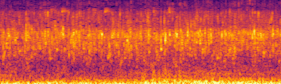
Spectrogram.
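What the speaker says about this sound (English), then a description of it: "Fresh mountain water." Fresh mountain water poured in The Longest Journey, a steady continuous splashing stream with no breaks, close and fairly loud with no talk.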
